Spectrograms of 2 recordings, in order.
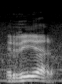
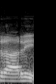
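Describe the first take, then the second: First: It sounds like 'rair' with an 'ay' vowel. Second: It sounds like 'raa-re' with a long 'aa'. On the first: The speaker calls it right. "क्या पढ़ेंगे? रेयर" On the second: The speaker calls it wrong. "अगर बारह खड़ी में देखेंगे ना तो इसे पढ़ेंगे रारे"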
